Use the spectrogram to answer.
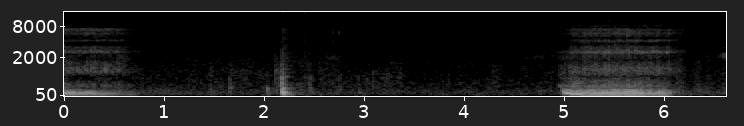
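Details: Older female dog in deep sleep, with incurable pemphigus foliaceus and a carcinosarcoma that was removed, snoring: two low, rumbling snores about four seconds apart, with a faint click between them.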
